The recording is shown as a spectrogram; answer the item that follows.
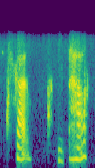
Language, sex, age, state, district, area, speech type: Gujarati, female, 18-30, Gujarat, Surat, urban, conversation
